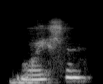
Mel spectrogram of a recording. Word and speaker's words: moisten: The letter T would be something quite similar, okay? But just don't pronounce it.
